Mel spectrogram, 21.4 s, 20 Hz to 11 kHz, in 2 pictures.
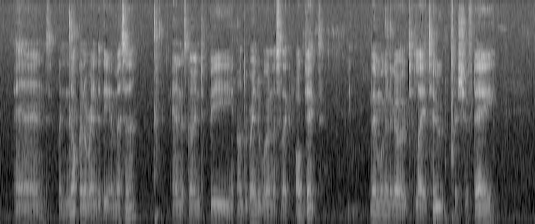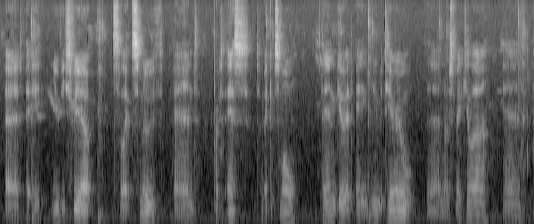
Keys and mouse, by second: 3.1-5.0 drag, 7.7-8.9 drag, 8.9 shift+a, 12.7-15.1 drag, 15.1 s, 16.1-16.9 drag.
